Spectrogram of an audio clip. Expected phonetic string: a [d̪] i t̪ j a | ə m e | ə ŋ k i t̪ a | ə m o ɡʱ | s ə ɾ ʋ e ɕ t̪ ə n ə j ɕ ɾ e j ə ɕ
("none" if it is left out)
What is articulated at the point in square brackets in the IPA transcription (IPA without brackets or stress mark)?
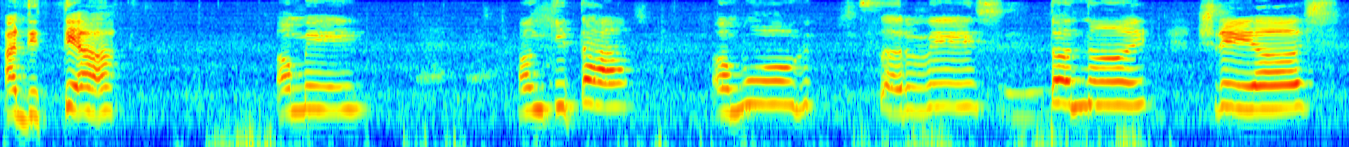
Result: d̪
